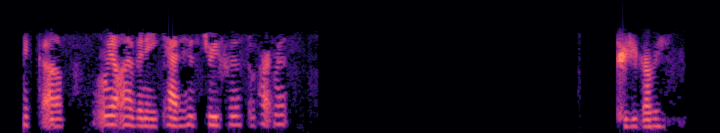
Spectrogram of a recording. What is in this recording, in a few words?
Mesa PD Central Dispatch; TOPAZ Regional Wrlss Cooperative (TRWC) - Mesa Simulcast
